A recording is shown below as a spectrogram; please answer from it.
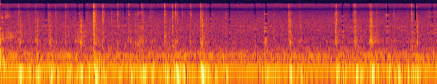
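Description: Typing on a computer keyboard: a quick, irregular run of key clicks as a two-word name is typed in.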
